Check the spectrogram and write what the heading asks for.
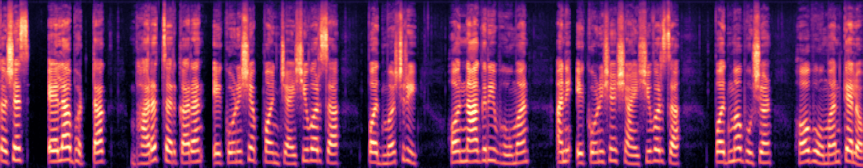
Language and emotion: Goan Konkani, neutral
